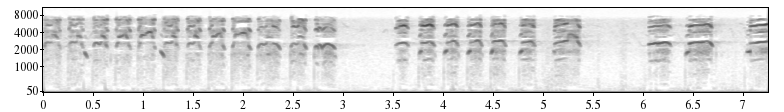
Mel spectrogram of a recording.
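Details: Male Osprey at RSPB Loch Garten on a misty morning after successful fishing: rapid, harsh, repeated piping notes in quick runs, with a short pause before the bursts resume.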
